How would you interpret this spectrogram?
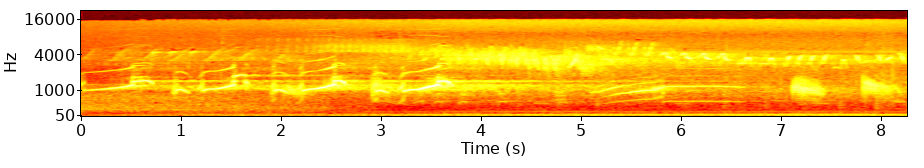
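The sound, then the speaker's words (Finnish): Eurasian jays call repeatedly in a forest on a frosty evening: a string of rising, squawky cries, then harsher screeches toward the end, over a low steady rumble and a busy chatter of higher calls. “Pakkanen kiristyy, närhet huutavat metsässä ilta myöhälle.”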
